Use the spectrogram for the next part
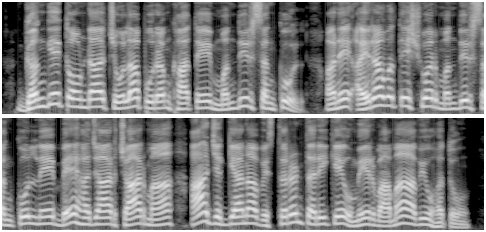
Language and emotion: Gujarati, neutral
